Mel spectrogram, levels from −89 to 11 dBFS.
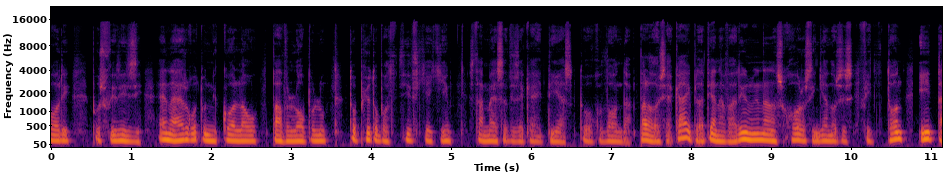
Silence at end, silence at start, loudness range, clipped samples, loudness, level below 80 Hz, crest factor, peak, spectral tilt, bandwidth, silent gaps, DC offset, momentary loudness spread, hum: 0 s; 0 s; 5 LU; under 0.1%; -26 LUFS; -58 dBFS; 16 dB; -8 dBFS; -7.5 dB/octave; 15 kHz; none; under 0.1%; 10 LU; none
